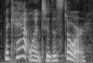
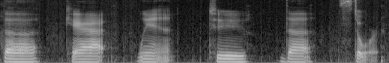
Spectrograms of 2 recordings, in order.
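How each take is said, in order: First: It is read smoothly and naturally, like normal speech. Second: It is read choppily, word by word, like a robot. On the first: The speaker calls it right. "kind of like when we're speaking" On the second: The speaker calls it wrong. "You don't want to sound like a robot when you're reading"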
